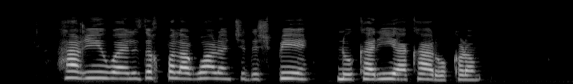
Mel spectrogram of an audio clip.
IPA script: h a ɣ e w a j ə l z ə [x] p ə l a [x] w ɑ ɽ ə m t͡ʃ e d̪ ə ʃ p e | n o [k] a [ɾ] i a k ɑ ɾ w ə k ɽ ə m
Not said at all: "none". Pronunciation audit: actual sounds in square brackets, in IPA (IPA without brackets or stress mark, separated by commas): x, ɣ, k, ɾ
